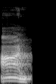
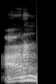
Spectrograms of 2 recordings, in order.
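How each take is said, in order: First: It is said as one syllable, aant. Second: It is said as two syllables, aa-rant. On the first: The speaker calls it right. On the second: The speaker calls it wrong. "ఆరంట్ అనకూడదు"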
